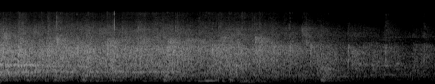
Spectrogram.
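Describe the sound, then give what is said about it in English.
A crowd of people claps together for the Lord in sustained, dense applause that fills the space, gradually fading toward the end, with no speech over it. “Let's clap for the Lord.”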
